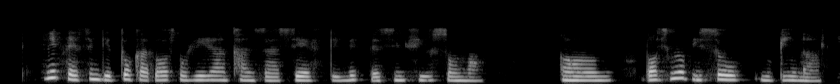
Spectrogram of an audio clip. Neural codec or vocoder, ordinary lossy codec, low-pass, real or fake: codec, 24 kHz, 0.9 kbps, WavTokenizer, medium music audio release; AAC, 24 kbps; 5.4 kHz; fake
